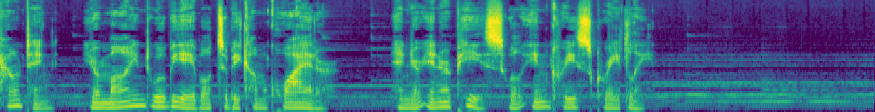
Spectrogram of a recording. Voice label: Breath Awareness Meditation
